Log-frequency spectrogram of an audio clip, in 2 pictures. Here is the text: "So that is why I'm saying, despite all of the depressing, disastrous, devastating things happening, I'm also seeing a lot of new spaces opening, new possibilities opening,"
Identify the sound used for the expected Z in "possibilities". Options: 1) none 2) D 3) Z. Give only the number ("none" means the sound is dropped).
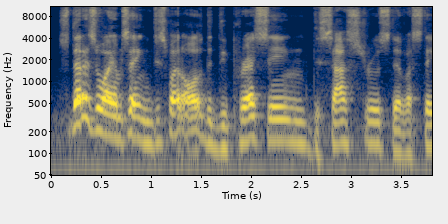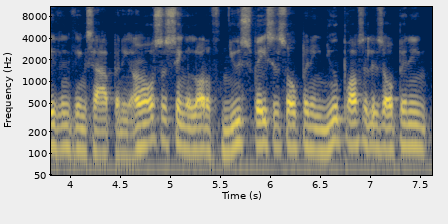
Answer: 1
